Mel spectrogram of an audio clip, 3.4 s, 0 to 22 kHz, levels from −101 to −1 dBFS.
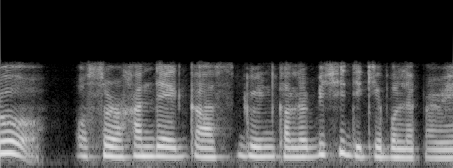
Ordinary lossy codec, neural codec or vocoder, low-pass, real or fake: Opus, 64 kbps; codec, 16 kHz, 16 kbps, FreqCodec, smaller model; 5.4 kHz; fake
